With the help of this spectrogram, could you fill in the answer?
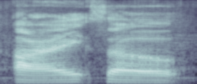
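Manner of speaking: ordinary talk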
